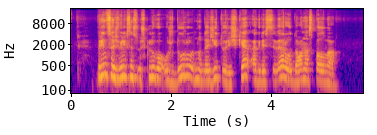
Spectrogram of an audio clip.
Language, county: Lithuanian, Vilnius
